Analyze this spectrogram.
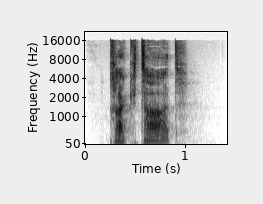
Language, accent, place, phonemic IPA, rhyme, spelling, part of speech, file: German, Germany, Berlin, /tʁakˈtaːt/, -aːt, Traktat, noun, De-Traktat.ogg
- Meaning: 1. tract (brief scientific treatise) 2. tract, pamphlet (short text of religious or ideological content)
